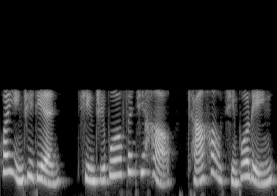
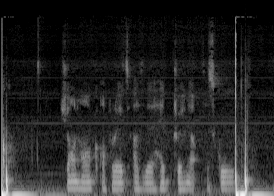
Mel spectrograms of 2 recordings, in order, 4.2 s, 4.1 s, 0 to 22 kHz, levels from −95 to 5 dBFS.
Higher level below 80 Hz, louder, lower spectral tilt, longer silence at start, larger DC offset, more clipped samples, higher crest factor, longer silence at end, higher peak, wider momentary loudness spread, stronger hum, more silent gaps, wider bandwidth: second, -66 dBFS vs -28 dBFS; first, -23 LUFS vs -27 LUFS; first, -9.5 dB/octave vs -6 dB/octave; about the same, 0.05 s vs 0 s; neither; neither; about the same, 16 dB vs 20 dB; about the same, 0 s vs 0 s; second, -6 dBFS vs 0 dBFS; second, 7 LU vs 19 LU; neither; neither; second, 4 kHz vs 16 kHz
